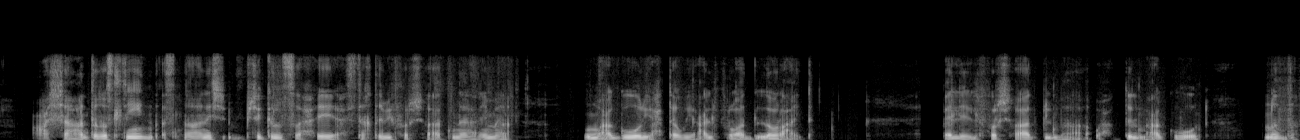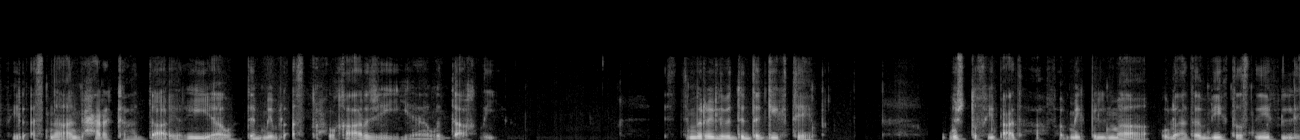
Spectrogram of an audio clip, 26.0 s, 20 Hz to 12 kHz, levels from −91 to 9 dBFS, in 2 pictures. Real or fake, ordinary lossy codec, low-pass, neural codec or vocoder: real; none; 7.2 kHz; none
